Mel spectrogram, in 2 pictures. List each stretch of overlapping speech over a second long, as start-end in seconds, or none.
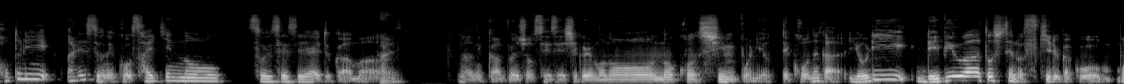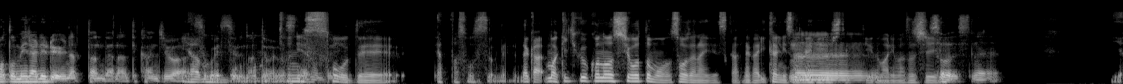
13.0-14.8, 19.1-20.7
